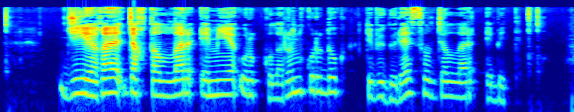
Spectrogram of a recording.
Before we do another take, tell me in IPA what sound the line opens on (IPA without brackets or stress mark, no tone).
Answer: d͡ʑ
